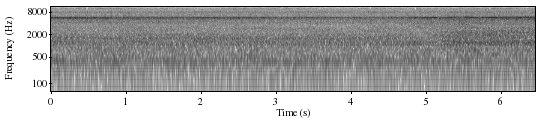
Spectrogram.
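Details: 6BT diesel generator after repairs, during a load test: steady, even drone with a constant whine on top and no knocks or hunting. Running healthy under load.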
